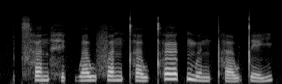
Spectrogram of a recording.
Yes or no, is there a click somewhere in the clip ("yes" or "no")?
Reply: no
